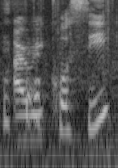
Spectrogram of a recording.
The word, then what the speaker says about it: Arikosi: during the show so my name is actually arikosi yes so it's not equilibrium i know you want me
